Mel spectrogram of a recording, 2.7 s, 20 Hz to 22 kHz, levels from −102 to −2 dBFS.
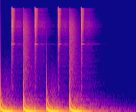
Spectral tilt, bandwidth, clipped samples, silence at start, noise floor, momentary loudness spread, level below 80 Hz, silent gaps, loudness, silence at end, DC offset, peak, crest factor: -7 dB/octave; 16.5 kHz; under 0.1%; 0 s; -61 dBFS; 6 LU; -16 dBFS; none; -16 LUFS; 0.9 s; under 0.1%; -4 dBFS; 12 dB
